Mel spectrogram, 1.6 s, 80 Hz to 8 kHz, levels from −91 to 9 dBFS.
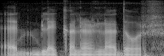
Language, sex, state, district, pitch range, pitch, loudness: Hindi, male, Arunachal Pradesh, Papum Pare, 80-85 Hz, 80 Hz, -19 LUFS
